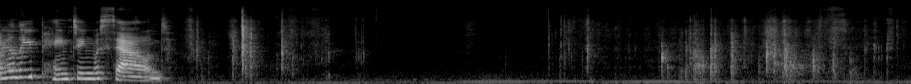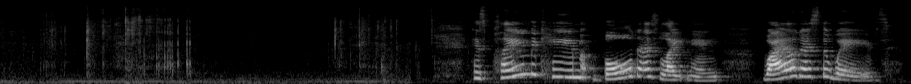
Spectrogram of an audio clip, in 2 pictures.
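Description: A woman reads a story aloud with animation, close by.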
